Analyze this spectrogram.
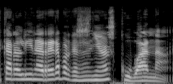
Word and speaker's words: Carolina Herrera: me ayudas Carolina Herrera Cómo se dice se dice Carolina Herrera Porque esa señora es cubana Entonces se dice Carolina Herrera Por qué entonces hemos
